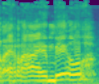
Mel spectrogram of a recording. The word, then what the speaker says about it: Rambo: Rembo. Rembo yang mana anjing? R R A M B O. Rambo. Eh. Rambo. Rembo. Rembo mah. Rembo mah ini yang ayamnya Upin Ipin. Bukan Rembo bacanya.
